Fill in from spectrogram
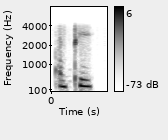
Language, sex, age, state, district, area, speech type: Punjabi, female, 30-45, Punjab, Patiala, rural, conversation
